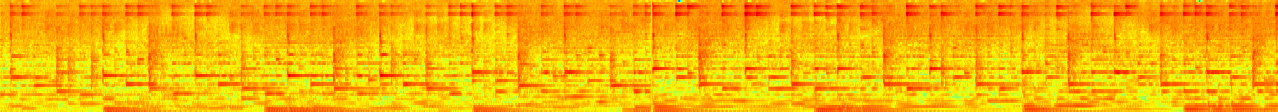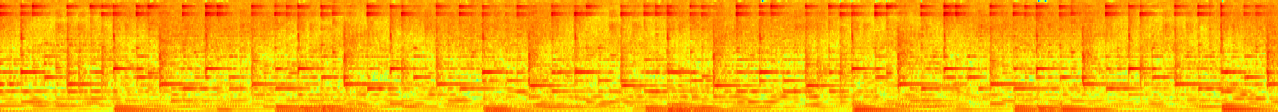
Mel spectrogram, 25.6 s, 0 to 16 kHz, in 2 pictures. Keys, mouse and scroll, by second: 11.0 Right, 13.2 Right, 16.0 click, 18.7 click, 24.4 click.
